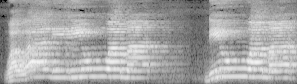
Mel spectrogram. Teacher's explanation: Maka diu ini syahidnya dia dalam keadaan gunnah dari khayshum.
